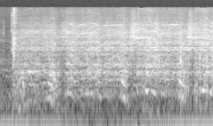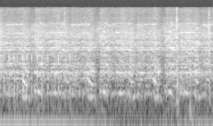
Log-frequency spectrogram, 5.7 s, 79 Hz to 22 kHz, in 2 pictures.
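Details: Mercedes S55 AMG, Copart car showing 100,000 miles, first key turn in the car hauler: steady low cranking drone for six seconds that never catches; turns over fine but gets no fuel, failed fuel pump (battery first suspected).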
